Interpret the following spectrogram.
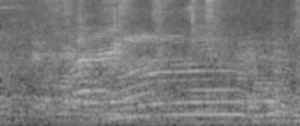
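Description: People's voices, one of them drawn out into a long held vocal sound near the middle.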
